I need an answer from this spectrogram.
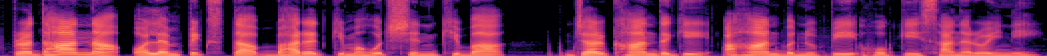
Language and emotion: Manipuri, neutral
